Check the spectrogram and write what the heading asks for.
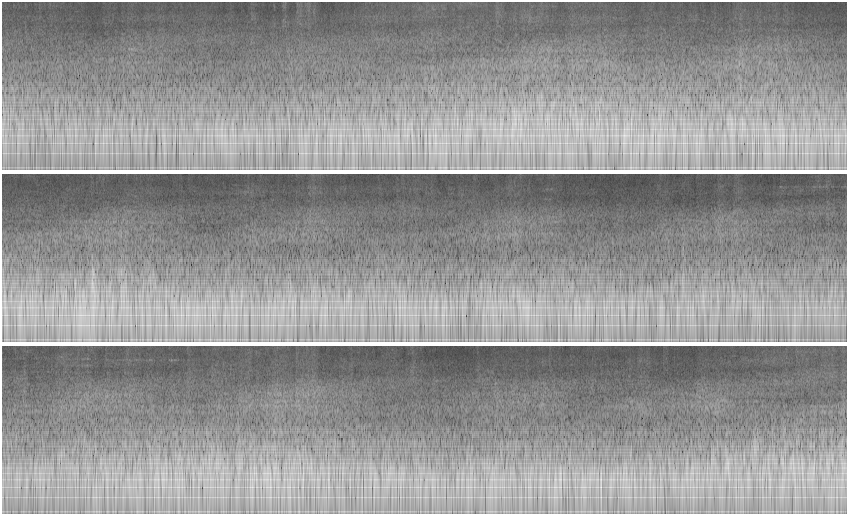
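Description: Freight cars of a manifest train, covered hoppers and tank cars, rolling past close by. There is a steady rumble of steel wheels on rail and a clickety-clack that swells every two seconds or so.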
